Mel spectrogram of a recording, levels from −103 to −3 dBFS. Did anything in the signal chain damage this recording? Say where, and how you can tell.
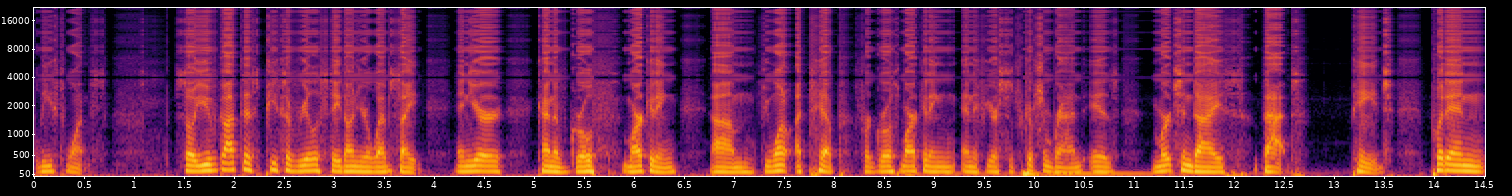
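Yes: imaging from sample-and-hold upsampling runs throughout the speech, at the sample-rate conversion stage. A metallic fizz sits about 19 dB below the speech. Its lowest copy fills 4 to 8 kHz, which points to 8 kHz audio raised to 48 kHz by repeating samples, with no filter to remove the mirrored spectrum.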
